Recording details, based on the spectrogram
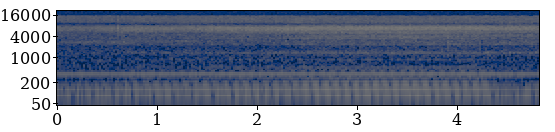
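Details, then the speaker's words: Steady low mains buzz near 370 Hz from a Peavey VB-2 all-valve bass amp (new filter capacitors, new 6CA7s) at low settings, caused by the passive effects loop; buzz goes away with control all the way up. "see how that buzzing goes away when it's all the way up get that a little bit of noise for the most part the amplifier is very quiet in the background"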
